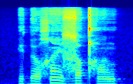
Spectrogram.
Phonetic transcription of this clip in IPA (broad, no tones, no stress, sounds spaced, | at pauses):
ɪ ɠ ə o̯ χ ɛ̃ e̯ ɮ ʌ qʰ ũ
